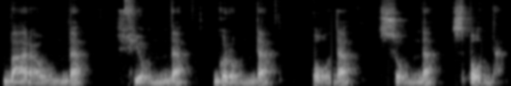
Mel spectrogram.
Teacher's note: Nelle parole in onda, ondo abbiamo la O chiusa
